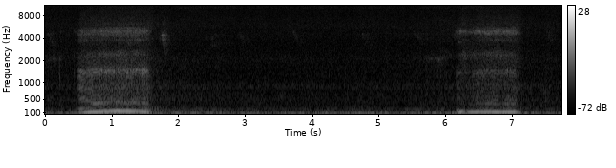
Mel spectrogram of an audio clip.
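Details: Two low, buzzing, vibrating breaths about five seconds apart in a quiet room; steady snoring.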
